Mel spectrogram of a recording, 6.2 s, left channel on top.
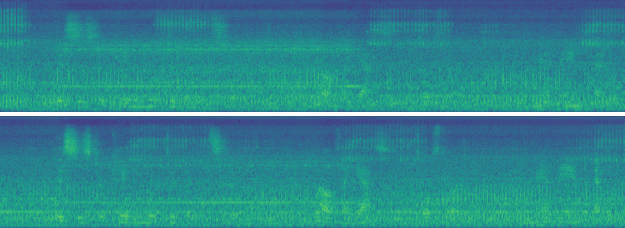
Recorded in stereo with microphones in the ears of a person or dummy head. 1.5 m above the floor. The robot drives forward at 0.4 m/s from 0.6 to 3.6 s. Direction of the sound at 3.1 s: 70° right (ahead or behind).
